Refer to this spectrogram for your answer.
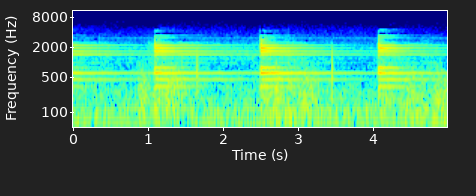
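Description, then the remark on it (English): A clock strikes four times when it is nearly 11 o'clock, with resonant, bell-like chimes about a second and a half apart, each ringing out and slowly fading, with faint ticks between them and no voices. “The clock, it struck four times.”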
